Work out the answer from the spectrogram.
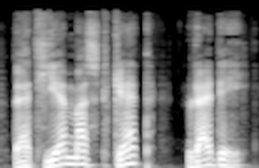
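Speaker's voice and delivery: put-on slow, cracked old pixie voice. A narrator's reading. Old pixie relays the Kelda's word, slow cracked voice. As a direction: draw it out like a wizened old pixie. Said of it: "said a cracked voice by his ear".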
